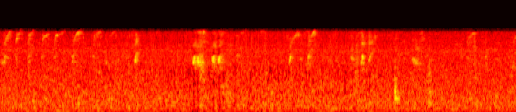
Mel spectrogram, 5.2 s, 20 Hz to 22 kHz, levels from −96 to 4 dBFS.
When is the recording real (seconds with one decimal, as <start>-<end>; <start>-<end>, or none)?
0.0-0.9; 4.0-5.2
